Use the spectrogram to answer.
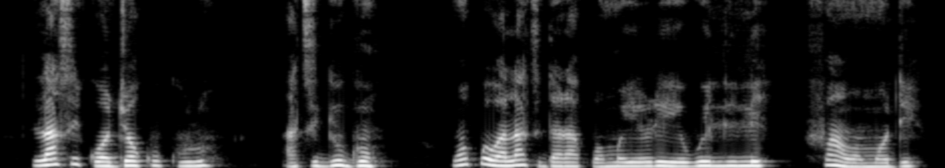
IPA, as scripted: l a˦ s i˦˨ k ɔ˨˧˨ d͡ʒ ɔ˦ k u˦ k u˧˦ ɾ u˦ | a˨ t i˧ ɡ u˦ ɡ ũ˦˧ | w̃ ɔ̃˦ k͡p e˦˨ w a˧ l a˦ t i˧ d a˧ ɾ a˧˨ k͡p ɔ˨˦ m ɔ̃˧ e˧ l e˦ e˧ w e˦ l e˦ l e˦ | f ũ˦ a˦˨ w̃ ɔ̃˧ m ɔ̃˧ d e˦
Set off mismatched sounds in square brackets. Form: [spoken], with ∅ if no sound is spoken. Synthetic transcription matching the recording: l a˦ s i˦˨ k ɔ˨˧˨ d͡ʒ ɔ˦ k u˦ k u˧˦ ɾ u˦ | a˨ t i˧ ɡ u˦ ɡ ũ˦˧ | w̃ ɔ̃˦ k͡p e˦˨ w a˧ l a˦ t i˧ d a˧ ɾ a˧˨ k͡p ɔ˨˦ m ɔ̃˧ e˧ [ɾ] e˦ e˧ w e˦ l [i˦] l e˦ | f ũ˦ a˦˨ w̃ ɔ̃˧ m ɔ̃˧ d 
